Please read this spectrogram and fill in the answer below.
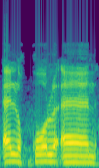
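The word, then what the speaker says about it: القرآن: Et pareil, al-Qur'an, al-Qur'an. Dites al-Qur'an. Qur, t'as le ra après.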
